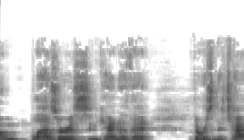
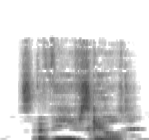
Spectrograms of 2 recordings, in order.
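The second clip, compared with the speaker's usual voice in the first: hushed, close, secretive whisper. Getting close to a character and telling him a secret: whispering. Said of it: "whisper into his ear".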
